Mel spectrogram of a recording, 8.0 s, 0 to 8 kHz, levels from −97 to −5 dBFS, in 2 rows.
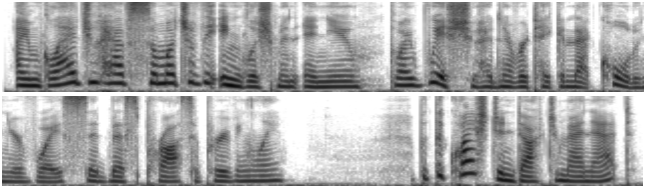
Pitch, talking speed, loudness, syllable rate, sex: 200 Hz, 245 wpm, -20 LUFS, 6.5 syllables/s, female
